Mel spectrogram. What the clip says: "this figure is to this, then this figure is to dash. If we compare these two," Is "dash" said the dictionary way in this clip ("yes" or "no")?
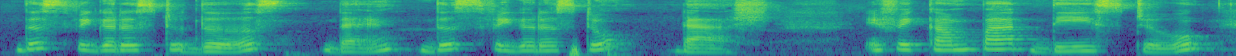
yes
